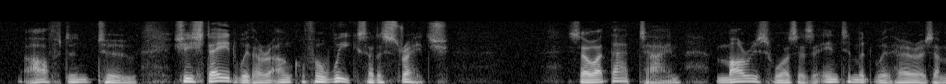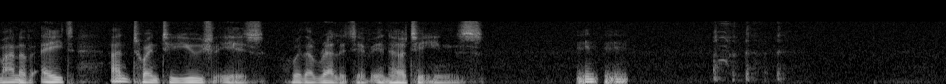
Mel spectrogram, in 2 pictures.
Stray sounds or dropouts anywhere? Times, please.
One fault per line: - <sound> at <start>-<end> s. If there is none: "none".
- laugh at 15.2-15.7 s
- cough at 16.6-17.4 s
